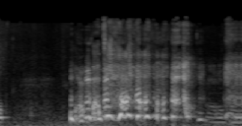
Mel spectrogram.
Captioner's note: laughter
